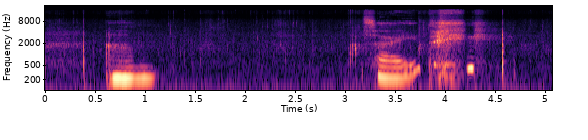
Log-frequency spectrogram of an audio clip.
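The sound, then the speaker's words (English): Light rain patters steadily during a walk in the rain, recorded on a phone, with a few sharper drop impacts, while a person makes brief wordless vocal sounds over it. “But I'm on a walk in the rain.”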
